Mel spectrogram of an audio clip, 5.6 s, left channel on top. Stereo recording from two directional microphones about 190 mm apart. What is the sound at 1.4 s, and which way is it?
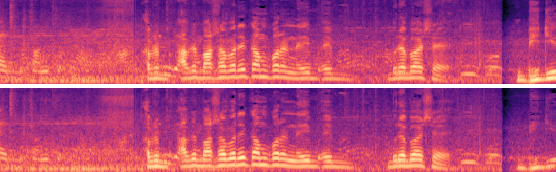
Speech, 80° right.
